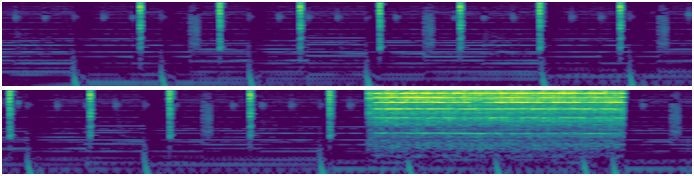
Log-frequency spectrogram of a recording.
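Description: Quiz countdown-timer sound effect: a clock ticking about twice a second over soft background music, then a loud alarm bell ringing for about a second and a half near the end as the time runs out.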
